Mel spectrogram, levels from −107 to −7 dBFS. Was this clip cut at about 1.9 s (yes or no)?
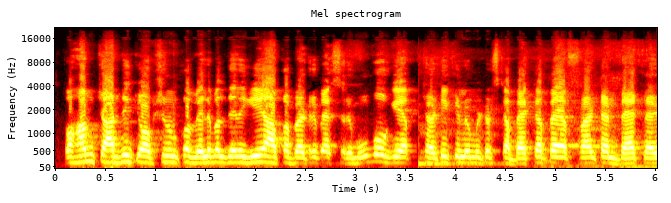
no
